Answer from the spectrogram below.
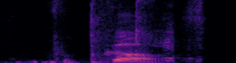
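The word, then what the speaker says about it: Foucault: I'll spell it. It's F O U C A U L T. Fuko.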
